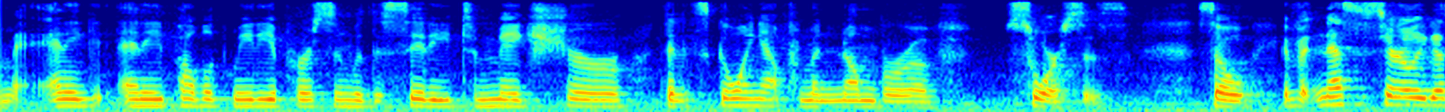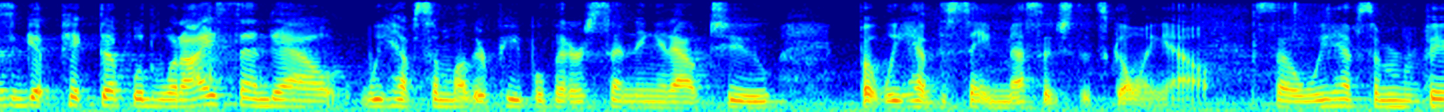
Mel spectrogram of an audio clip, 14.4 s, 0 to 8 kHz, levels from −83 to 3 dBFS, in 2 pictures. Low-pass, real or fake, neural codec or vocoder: 7.2 kHz; real; none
